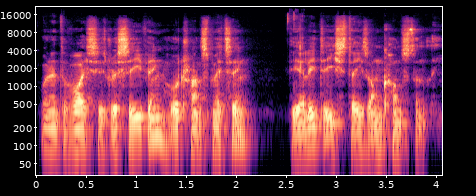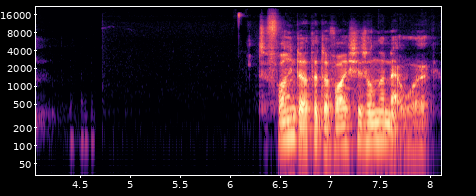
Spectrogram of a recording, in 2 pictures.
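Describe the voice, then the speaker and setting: This scripted electronics tutorial is delivered by a maker whose low voice has a creaky, very husky, breathy-rough quality rather than a smooth one. He lays out every step methodically, keeping a measured, explanatory tone.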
